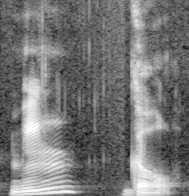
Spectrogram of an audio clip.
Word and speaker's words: mingle: at this word mingle using the nasal sound and the hard G together mingle mingle mingle is a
